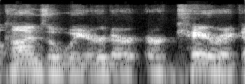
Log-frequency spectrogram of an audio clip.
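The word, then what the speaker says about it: Carrigg: And and Craig is spelled all kinds of weird or or Carrick, I guess, is actually how you say it. C A R R I G G.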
